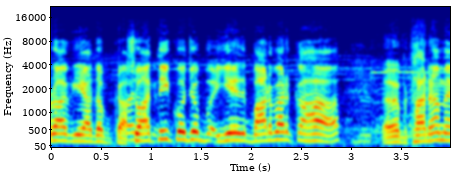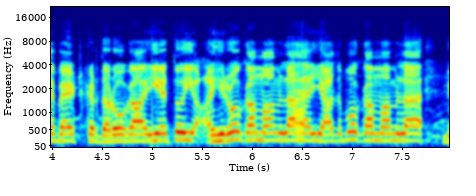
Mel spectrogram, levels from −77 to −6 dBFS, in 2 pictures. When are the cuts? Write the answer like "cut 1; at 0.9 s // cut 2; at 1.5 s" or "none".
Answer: cut 1; at 0.8 s // cut 2; at 3.1 s // cut 3; at 5.0 s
